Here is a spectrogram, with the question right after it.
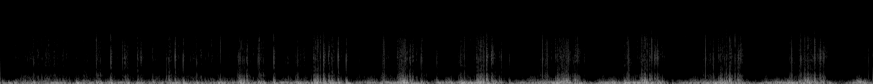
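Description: A red felt Christmas stocking with a white faux-fur cuff, soft, hollow and apparently empty, is held and scratched along the fabric with fingertips and nails. The result is a steady run of soft, muffled scratching and rustling strokes with a heavy low rumble underneath and little bright content.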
